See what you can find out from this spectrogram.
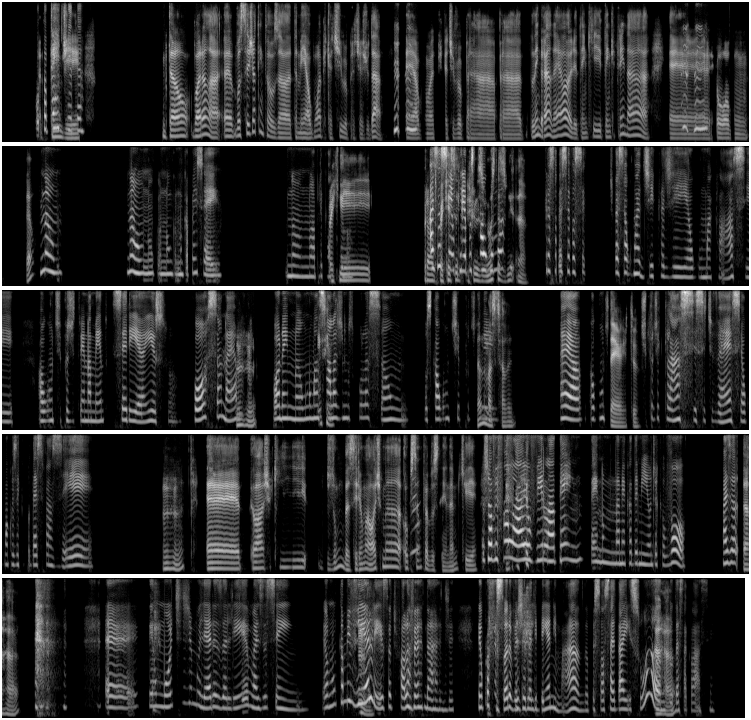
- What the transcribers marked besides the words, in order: unintelligible speech; tapping; laugh; laugh; laugh; laughing while speaking: "falar a verdade"; laugh
- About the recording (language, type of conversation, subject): Portuguese, advice, Como posso variar minha rotina de treino quando estou entediado(a) com ela?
